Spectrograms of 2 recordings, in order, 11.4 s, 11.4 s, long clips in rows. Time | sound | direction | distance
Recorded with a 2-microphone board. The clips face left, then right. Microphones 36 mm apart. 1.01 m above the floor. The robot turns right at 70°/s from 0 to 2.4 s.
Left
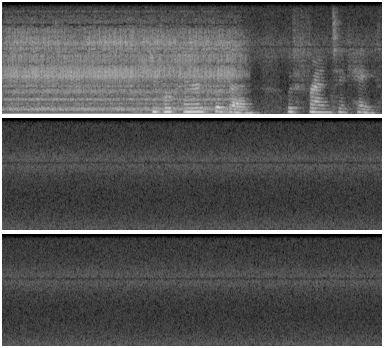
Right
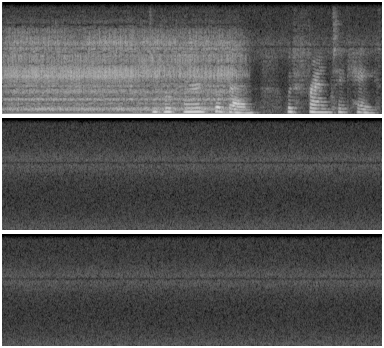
1.5 | a woman speaking | 150° left | 1.3 m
